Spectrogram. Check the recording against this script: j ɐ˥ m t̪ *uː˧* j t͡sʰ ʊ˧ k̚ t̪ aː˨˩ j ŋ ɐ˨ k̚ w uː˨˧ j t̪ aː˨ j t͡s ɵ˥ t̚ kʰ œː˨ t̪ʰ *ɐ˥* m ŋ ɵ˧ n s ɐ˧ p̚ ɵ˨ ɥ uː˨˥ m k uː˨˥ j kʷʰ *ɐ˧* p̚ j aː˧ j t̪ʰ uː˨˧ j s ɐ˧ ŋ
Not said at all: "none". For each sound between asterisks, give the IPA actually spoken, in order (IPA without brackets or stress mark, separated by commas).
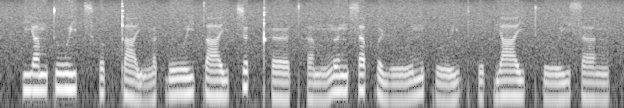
uː˥, ɐ˨, ɐ˧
